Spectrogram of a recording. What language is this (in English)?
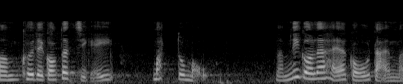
Cantonese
